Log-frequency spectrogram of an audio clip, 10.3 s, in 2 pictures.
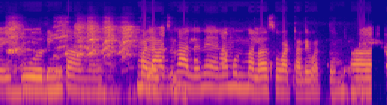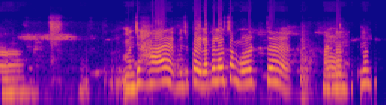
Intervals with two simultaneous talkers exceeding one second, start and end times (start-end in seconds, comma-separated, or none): none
